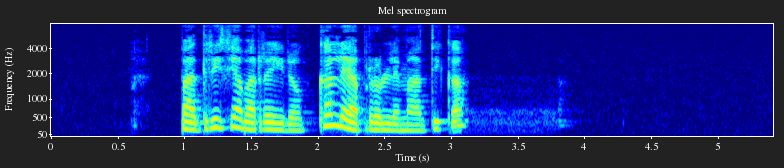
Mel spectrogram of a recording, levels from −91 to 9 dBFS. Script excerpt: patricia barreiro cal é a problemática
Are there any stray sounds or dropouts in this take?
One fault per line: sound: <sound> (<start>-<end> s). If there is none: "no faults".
no faults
